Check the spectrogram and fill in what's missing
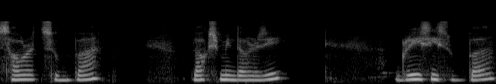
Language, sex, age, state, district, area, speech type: Nepali, female, 30-45, West Bengal, Darjeeling, rural, spontaneous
